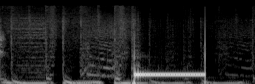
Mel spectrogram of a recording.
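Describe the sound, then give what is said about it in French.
A telephone tone on a call being redialed live on Fun Radio sounds as one loud, steady, mid-pitched beep lasting under a second, preceded by low rumbling background noise and soft muffled sounds. “si jamais ça refait le tut tut tu tu tu”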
